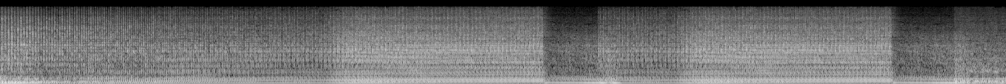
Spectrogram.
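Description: Engine sound, revving up in pitch and then holding steady. It cuts out abruptly about five and a half seconds in and again near nine seconds, revving back up after each break.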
